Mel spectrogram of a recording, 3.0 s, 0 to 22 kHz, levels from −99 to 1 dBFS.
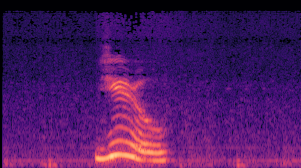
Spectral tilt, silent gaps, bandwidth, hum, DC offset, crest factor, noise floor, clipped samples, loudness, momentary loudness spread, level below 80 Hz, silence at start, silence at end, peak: -6.5 dB/octave; none; 15 kHz; none; under 0.1%; 18 dB; -50 dBFS; under 0.1%; -19 LUFS; 13 LU; -56 dBFS; 0.95 s; 1.3 s; -4 dBFS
